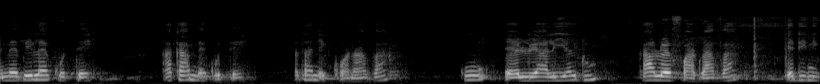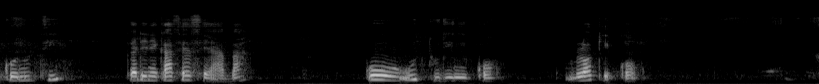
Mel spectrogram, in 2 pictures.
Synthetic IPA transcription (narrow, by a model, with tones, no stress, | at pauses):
ɛ˨mɛ̃˨bɪ˦lɛ˦kʊ˨t̪ɛ˦ | a˨ka˦mɛ˨kʊ̰˨t̪ɛ˨ | a˦t̪a˦nɪ̰˨kɔ̰˨nã˨va˦ | ku˦ɛ˨lʊ˨a˨lɪ˨jɛ˦ɖu˦ | ka˦lʊ˦ɛ˦fʊ˨a˨ɖʊ˨a˨va˦kɛ˦dɪ˦nĩ˨ko˦nũ˦t̪ʰi˦ | kɛ˦dɪ˦nɪ̃˨ka˦sɛ˦sɛ˨a̰˨ba˦ | kʊ˦wṵ˦t̪u˨di˨nĩ˨kɔ˨ | blɔ˦kɪ̰˨kɔ˨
